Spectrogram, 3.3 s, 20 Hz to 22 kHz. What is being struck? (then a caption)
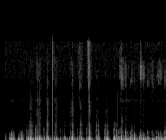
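Bell pepper. A hollow bell pepper is tapped in a rapid, uneven run of quick taps, each a short, dull, low thud around 200 Hz with almost no ring.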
